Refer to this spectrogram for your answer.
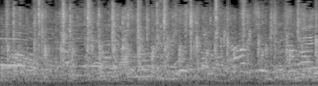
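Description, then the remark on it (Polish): A dense protest crowd outside a Polish club, protesting the club's large debt, murmurs and chatters continuously outdoors, many overlapping voices forming a steady babble with scattered louder calls, filling the whole stretch at an even level. “Właśnie znajdujemy się pod klubem polskim Westfield przy okazji protestu.”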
